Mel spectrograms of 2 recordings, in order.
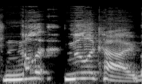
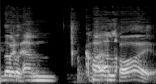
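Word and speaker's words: Nullaki: Completely way off, Brett. Sorry, it's Noolarkai. – Noolarkai. Oh, there you go. I wasn't even close. – Noolarkai. Quite a lot of the Aussies say it, Noolarkai.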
